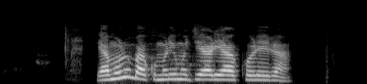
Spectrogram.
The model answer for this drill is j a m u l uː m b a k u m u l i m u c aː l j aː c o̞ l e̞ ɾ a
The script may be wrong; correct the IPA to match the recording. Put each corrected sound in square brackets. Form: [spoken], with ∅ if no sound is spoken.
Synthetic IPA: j a m u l uː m b a k u m u l i m u [ɟ] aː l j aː [k] o̞ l e̞ ɾ a

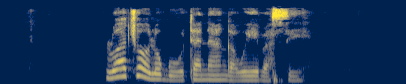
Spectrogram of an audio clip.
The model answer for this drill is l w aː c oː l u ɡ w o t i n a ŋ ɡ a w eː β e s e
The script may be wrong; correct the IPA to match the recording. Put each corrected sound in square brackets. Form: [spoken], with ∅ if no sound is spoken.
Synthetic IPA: l w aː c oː l [o] ɡ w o t [a] n a ŋ ɡ a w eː β [a] s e

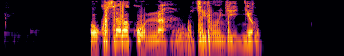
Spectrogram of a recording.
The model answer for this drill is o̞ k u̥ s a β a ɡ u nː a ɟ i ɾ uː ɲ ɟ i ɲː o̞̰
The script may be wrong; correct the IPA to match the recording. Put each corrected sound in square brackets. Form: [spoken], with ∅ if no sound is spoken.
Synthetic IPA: o̞ k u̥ s a β a [k] u nː a [c] i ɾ uː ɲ ɟ i ɲː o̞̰

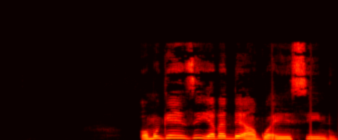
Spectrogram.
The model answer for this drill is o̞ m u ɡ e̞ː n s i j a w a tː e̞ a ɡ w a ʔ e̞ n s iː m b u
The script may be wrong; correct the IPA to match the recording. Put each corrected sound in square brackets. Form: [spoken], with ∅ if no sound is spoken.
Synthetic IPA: o̞ m u ɡ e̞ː n [z] i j a [β] a [dː] e̞ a ɡ w a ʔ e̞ n s iː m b u

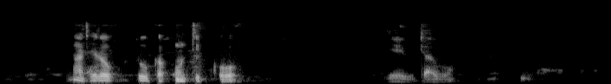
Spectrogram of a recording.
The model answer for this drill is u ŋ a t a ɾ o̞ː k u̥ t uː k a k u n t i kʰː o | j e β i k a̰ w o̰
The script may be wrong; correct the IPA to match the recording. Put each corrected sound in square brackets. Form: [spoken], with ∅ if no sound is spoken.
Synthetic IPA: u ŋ a t [e] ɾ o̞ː k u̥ t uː k a k u n t i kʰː o | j e β i [t] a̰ [β] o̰

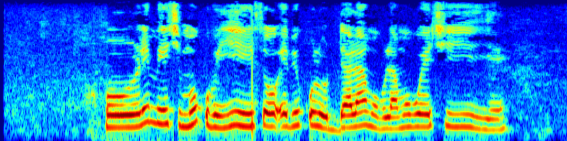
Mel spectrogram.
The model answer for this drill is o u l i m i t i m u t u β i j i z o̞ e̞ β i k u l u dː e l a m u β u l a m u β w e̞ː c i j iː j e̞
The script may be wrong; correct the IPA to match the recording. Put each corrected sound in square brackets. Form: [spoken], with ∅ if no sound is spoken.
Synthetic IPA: o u l i m i [c] i m u [k] u β i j i [s] o̞ e̞ β i k u l u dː [a] l a m u β u l a m u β w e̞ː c i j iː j e̞

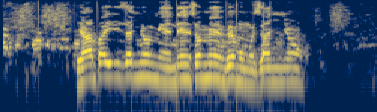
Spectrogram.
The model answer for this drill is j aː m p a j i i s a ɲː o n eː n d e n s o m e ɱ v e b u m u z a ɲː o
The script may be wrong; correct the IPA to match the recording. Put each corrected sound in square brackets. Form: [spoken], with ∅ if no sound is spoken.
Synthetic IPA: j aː m p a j i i [z] a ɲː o [ŋ] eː n d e n s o m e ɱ v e [m] u m u z a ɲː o

